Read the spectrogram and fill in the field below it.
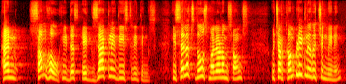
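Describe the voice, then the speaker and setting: A man from Kerala with a very high-pitched voice and an Indian English accent gives a conversational motivational talk to an audience in an auditorium at a moderate pace. His first language is Tamil, and he animatedly acts out family dialogue in it.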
